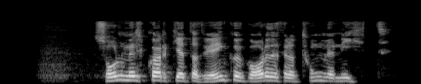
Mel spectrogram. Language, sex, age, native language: Icelandic, male, 50-59, Icelandic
